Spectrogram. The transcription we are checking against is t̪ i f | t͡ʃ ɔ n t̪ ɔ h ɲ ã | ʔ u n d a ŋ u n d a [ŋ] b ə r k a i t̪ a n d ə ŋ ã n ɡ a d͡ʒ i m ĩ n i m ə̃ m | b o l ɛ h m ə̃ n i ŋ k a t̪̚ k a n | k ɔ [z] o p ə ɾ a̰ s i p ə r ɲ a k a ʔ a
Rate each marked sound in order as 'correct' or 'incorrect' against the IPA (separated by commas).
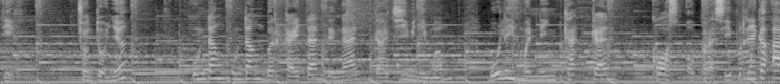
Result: correct, incorrect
